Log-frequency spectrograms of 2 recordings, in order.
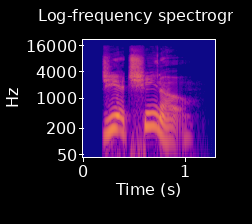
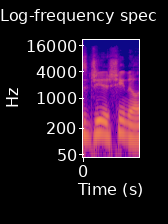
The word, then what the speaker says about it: Giacchino: And we also got the first look at the score by a composer by the name of Michael Giacchino. And if I'm butchering that... – Giacchino? – Yeah, is that what it is? – I think it's Giacchino, like a maraschino cherry.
